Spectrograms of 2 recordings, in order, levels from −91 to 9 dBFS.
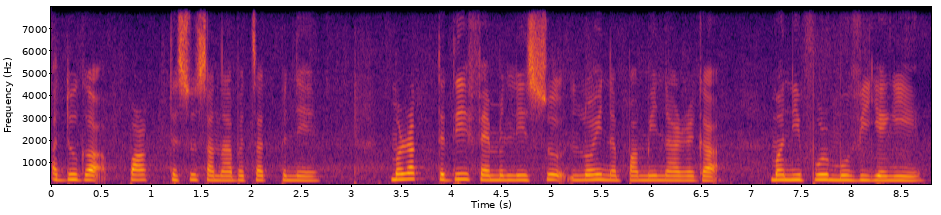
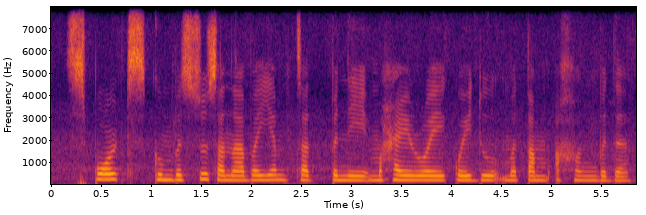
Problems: constant background noise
